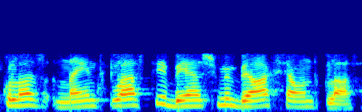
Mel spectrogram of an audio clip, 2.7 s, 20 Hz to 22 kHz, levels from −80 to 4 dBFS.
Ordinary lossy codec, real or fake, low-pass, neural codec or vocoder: none; real; 3.6 kHz; none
